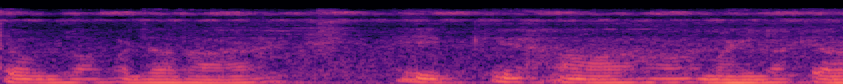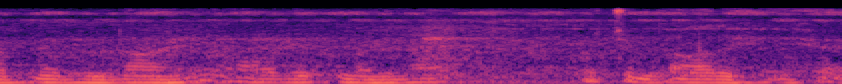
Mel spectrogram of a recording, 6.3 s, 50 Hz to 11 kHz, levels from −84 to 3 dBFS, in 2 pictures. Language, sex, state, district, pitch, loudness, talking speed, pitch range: Hindi, male, Bihar, Bhagalpur, 125 Hz, -29 LUFS, 170 wpm, 120-135 Hz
